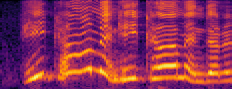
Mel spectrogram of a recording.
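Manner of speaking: high, pleading insistence that fades out; insisting. Retold or imitated. New mother insisting to hospital ladies her husband will come, pleading and high. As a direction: keep insisting he's on his way. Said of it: "I said".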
